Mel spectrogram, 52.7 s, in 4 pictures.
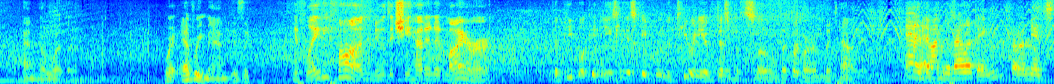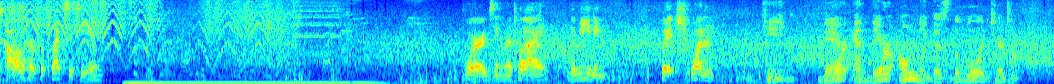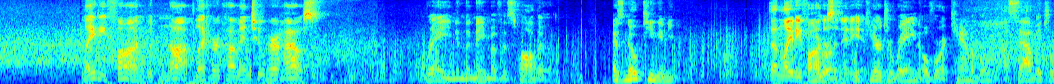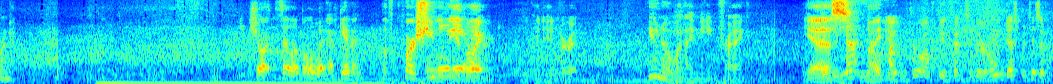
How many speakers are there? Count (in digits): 6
